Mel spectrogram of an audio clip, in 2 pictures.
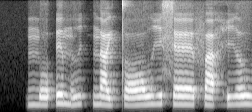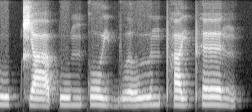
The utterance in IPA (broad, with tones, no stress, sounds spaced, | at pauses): m o˩˧ ʔ e˥˨ m ʋ i˥˨ k̚ n a˧˩ j t̪ ɔː˩˧ ʋ i˧˥ s ɛː˧ f a˧˩ h i˧˥ ə̯ ʋ uː˧˥ p̚ t͡ɕ aː˧˩ p uː˧ ŋ k oː˥˨ j b u˩ ə̯ ʋ ɯː˧ n pʰ a˧ j pʰ ɛː˥˨ ŋ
